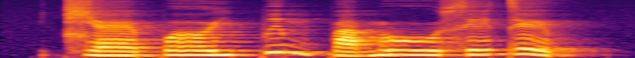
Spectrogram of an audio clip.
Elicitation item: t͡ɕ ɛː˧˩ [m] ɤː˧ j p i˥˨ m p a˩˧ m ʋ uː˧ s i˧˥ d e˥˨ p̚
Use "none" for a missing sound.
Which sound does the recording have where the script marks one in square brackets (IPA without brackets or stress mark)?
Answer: p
